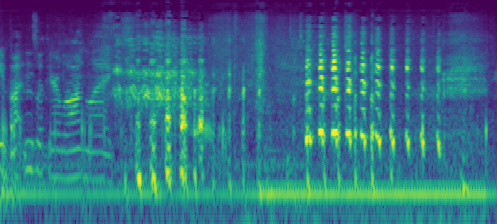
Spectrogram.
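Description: People talking, with a short burst of laughter about four seconds in, over a steady low hum.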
